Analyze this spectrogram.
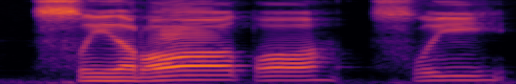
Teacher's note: Sirata, si, sambil pangkal lidah kita karena shad itu pangkal lidah kita terangkat dan melekat karena dia huruf idbaq. Sira, kemudian ra-nya ra tafkhim.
